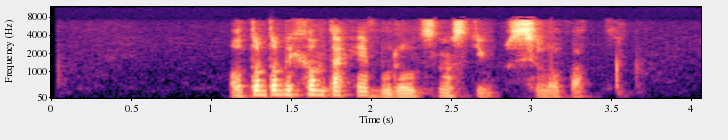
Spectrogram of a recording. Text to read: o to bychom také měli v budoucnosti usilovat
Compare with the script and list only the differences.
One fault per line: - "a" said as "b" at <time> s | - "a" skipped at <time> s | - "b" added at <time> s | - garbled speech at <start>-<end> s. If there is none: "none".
- "to" added at 1.3 s
- "měli" skipped at 2.0 s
